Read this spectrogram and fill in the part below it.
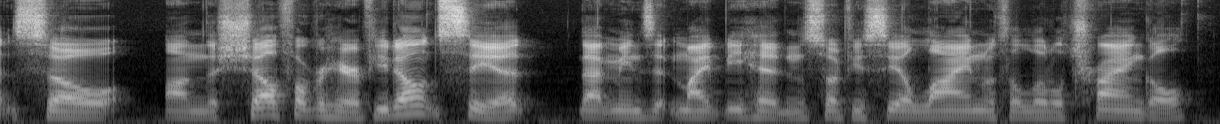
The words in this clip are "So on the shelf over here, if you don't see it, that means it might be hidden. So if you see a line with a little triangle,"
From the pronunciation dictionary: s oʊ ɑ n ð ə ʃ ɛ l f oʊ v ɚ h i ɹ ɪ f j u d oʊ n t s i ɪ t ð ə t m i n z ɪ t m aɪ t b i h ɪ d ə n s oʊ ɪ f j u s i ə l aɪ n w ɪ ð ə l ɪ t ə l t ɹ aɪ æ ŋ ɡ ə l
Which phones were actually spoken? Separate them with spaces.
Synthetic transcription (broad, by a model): s oʊ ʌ n ð ə ʃ ɛ l f oʊ v ɚ h i ɹ ɪ f j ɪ d oʊ n t s i ɪ t ð ə t m i n z ɪ t m aɪ t b i h ɪ d n s oʊ ɪ f j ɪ s i ə l aɪ n w ɪ ð ə l ɪ t l t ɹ aɪ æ ŋ ɡ l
